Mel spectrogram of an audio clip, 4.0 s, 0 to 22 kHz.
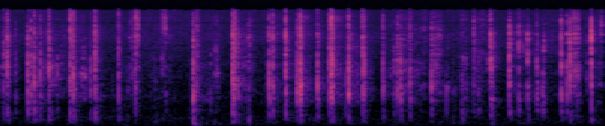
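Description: A small white Chanel No5 cardboard perfume box, held close, is tapped rapidly and scratched with long nails. The result is a dense stream of quick, dry, hollow clicks with faint scratchy rustling between them, all short and crisp with almost no ring or low end.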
